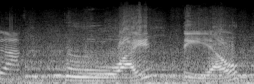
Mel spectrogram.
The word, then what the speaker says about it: ก๋วยเตี๋ยว: Call this เต๋ยว เรือ ก๋ว เตี๋ยว both syllables are Rising Tone กย means means How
